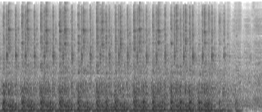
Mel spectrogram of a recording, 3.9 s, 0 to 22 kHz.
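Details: 1988 Harley-Davidson FXR V-twin at idle during a lifter-noise and pushrod-adjustment repair, started with one valve held about half off its seat; loose uneven idle with a sharp tick three or four times a second, suspected noisy lifter, not yet identified.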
